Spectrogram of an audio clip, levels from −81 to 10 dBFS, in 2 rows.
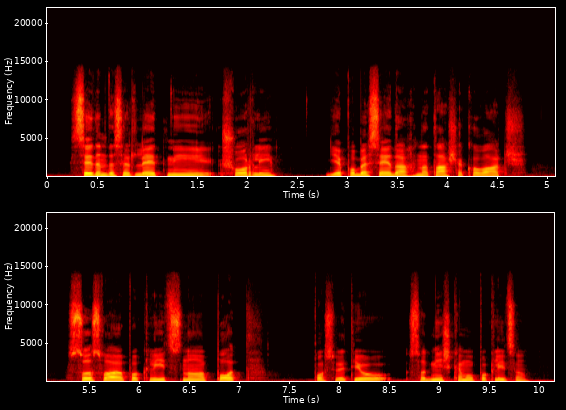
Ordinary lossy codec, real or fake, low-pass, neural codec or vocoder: none; fake; 14.4 kHz; vocoder, 44.1 kHz, 128 mel bands, Pupu-Vocoder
